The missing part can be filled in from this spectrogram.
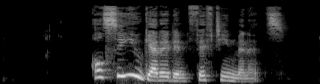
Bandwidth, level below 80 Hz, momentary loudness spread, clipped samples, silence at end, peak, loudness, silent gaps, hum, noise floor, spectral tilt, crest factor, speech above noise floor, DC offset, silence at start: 17 kHz; -66 dBFS; 12 LU; under 0.1%; 0.4 s; -2 dBFS; -17 LUFS; none; none; -59 dBFS; -3 dB/octave; 16 dB; 42 dB; under 0.1%; 0.9 s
